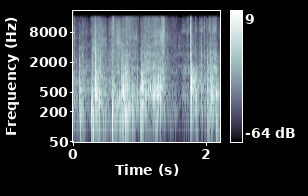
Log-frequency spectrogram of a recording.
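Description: Cardboard kit box and its loose parts being handled: irregular rustling and scraping with a few knocks, and a sharp click near the end.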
